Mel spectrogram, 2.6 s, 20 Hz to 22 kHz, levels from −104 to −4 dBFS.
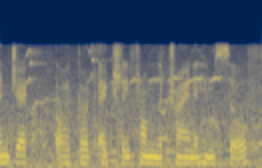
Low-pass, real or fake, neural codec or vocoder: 7.2 kHz; real; none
